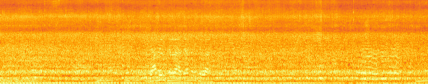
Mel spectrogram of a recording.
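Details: Honey bees, called sereno bees locally, at a nest inside a tree that is being cut open; a dense, steady droning buzz runs throughout, with faint rising whines and a low hum underneath.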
